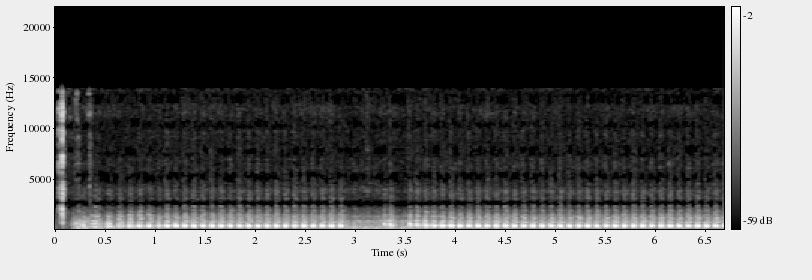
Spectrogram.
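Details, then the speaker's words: 1995 BMW 325i with long-running hard start, in neutral, fuel pump primed 5 seconds, no throttle; always starts by clutch pop: steady cranking at about four compression beats a second, nearly fires but never catches; extended crank, no start. "It almost started there. So close."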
